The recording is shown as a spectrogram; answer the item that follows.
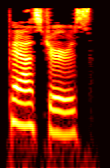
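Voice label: "pastures", British English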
